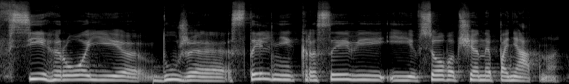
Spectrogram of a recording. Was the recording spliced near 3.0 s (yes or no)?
no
